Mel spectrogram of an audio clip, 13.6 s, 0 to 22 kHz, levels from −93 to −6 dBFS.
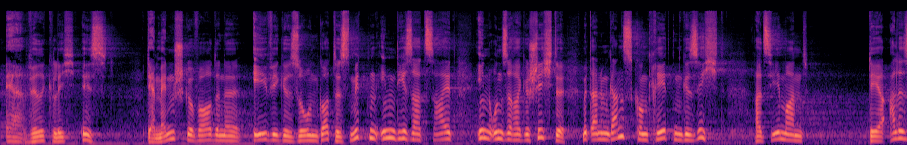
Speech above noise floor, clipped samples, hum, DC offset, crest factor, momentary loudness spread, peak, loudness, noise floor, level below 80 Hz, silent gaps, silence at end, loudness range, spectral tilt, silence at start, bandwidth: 25 dB; under 0.1%; none; under 0.1%; 18 dB; 6 LU; -16 dBFS; -32 LUFS; -57 dBFS; -64 dBFS; none; 0 s; 2 LU; -4 dB/octave; 0 s; 16 kHz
